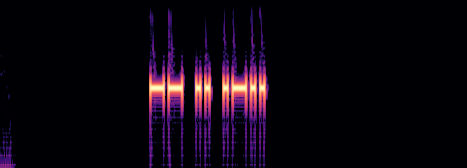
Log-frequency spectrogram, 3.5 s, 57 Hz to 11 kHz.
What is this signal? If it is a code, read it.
Morse code, heard as a keyed tone, about 34 wpm, 700 Hz. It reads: MIL
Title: USA Call Sign Postfixes - 3 Letters 35wpm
